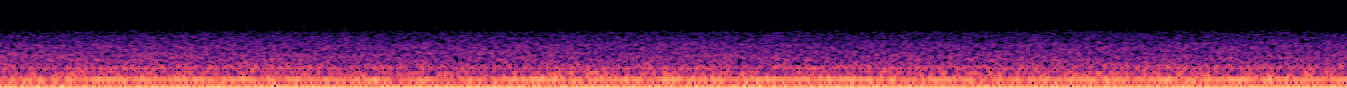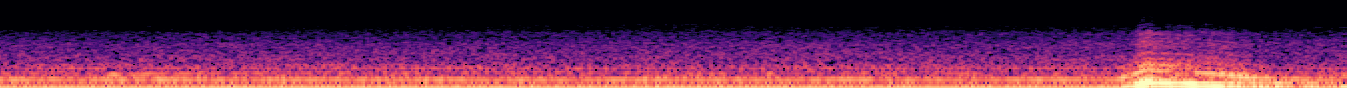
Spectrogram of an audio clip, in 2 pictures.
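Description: A race car engine idles with a deep steady rumble.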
